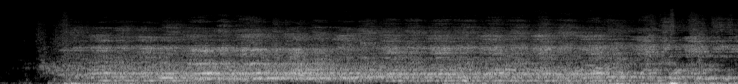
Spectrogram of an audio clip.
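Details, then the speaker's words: Dog presented as a stridor example in a brachycephalic obstructive airway syndrome (BOAS) seminar: continuous noisy, strained breathing with a high-pitched harsh edge; stridor, the higher-pitched upper airway noise. "Now, this is what we mean by stridor. It's a high-pitched noise."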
